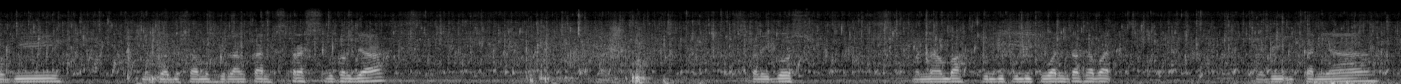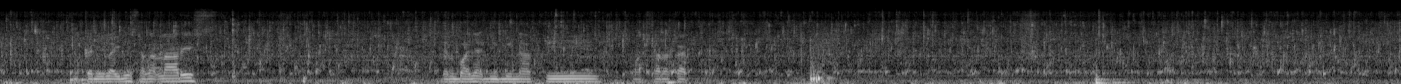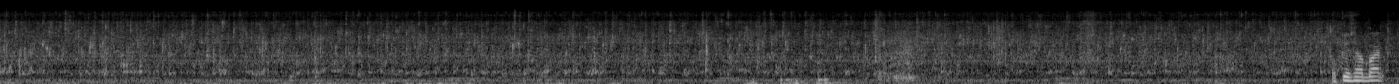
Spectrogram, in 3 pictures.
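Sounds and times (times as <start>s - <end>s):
water trickling from pipes: 0.0s - 42.0s.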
